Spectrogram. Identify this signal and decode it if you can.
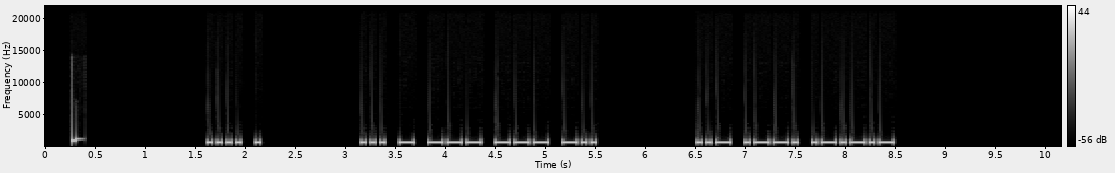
Morse code, heard as a keyed tone, about 25 wpm, 700 Hz. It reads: HE STOOD UP.
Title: 3x Word-Spacing - Sentences from Top 500 Words - 25wpm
